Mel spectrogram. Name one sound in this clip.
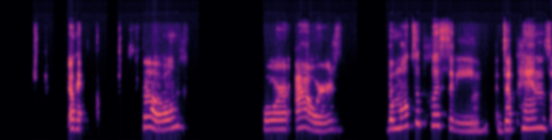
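A woman speaks calmly through a microphone, as if on an online call.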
